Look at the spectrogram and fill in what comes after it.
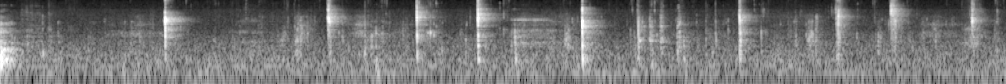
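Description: Wet mouth clicks and lip smacks of someone eating a sauced barbecue rib, sharp and short, coming about once a second.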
